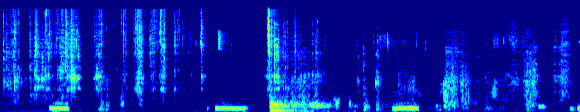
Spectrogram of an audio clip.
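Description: Low snoring sound, three short snores about two and a half seconds apart, amid sharp clicks and clinks. Listeners took it for a dog snoring, but the person asked says it isn't their dog.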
